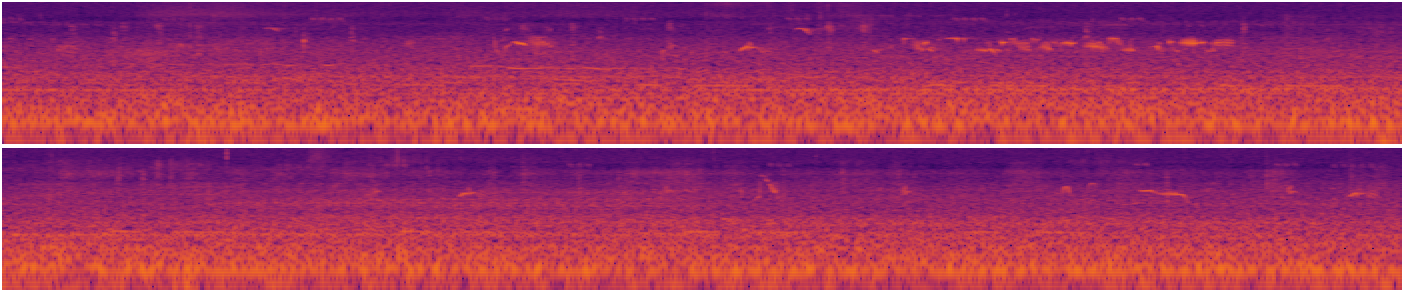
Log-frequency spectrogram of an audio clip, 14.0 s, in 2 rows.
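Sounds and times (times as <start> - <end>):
faint bird chirps: 0.2 - 6.4.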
